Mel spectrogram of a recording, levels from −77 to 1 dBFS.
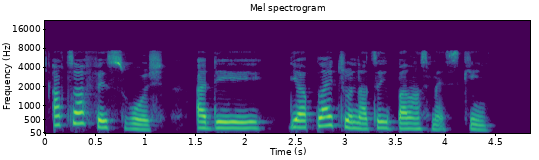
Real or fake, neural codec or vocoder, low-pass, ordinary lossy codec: real; none; 7.2 kHz; none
